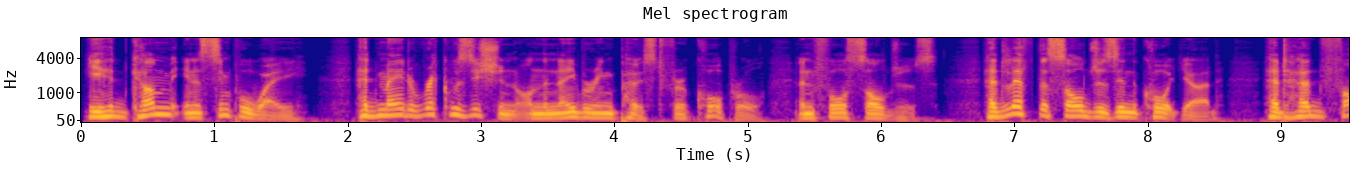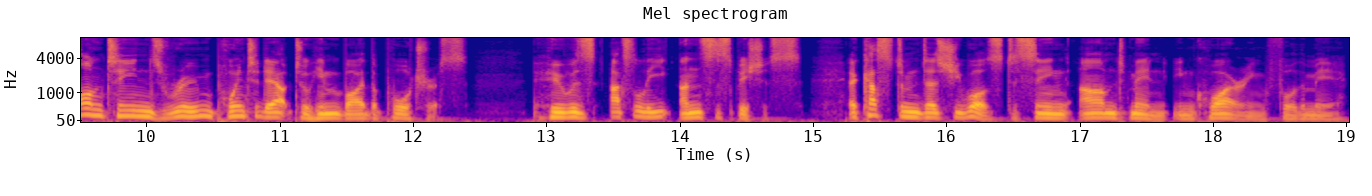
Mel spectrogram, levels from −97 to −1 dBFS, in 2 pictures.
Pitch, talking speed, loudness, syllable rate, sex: 110 Hz, 175 wpm, -22 LUFS, 4.9 syllables/s, male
